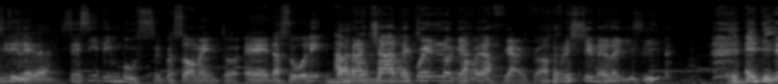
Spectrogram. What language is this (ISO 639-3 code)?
ita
